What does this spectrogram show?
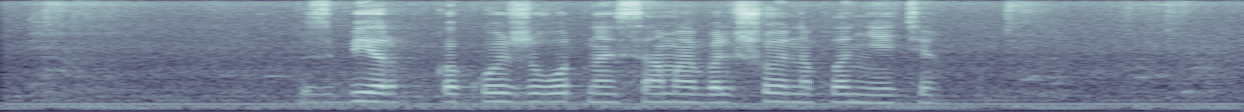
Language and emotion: Russian, neutral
